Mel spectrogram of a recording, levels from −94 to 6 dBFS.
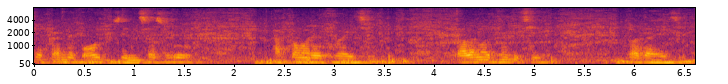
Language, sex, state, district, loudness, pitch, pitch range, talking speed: Odia, male, Odisha, Sambalpur, -17 LUFS, 120 Hz, 115-125 Hz, 125 wpm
